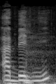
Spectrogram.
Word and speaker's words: Abelni: Voilà, et on a enlevé le qaf pour plus de facilité à prononcer. Donc c'est Abelni, A-B-E-L-N-I.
